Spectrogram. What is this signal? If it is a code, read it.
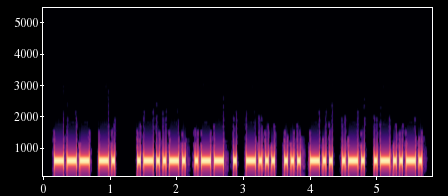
Morse code, heard as a keyed tone, about 25 wpm, 600 Hz. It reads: ON "WEBSDR"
